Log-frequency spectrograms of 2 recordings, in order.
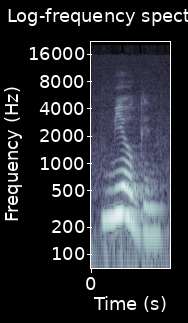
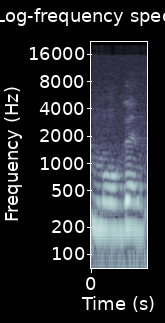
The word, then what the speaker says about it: mögen: Wollen, mögen. It is not mogen, it is mögen.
